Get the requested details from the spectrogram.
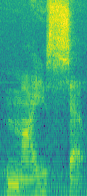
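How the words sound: It is said in a deep, low voice.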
